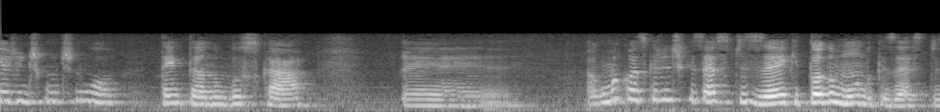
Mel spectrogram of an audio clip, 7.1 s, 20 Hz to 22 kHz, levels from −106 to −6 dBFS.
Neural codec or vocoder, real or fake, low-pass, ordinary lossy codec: vocoder, 24 kHz, 100 mel bands, Vocos; fake; 7.2 kHz; none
